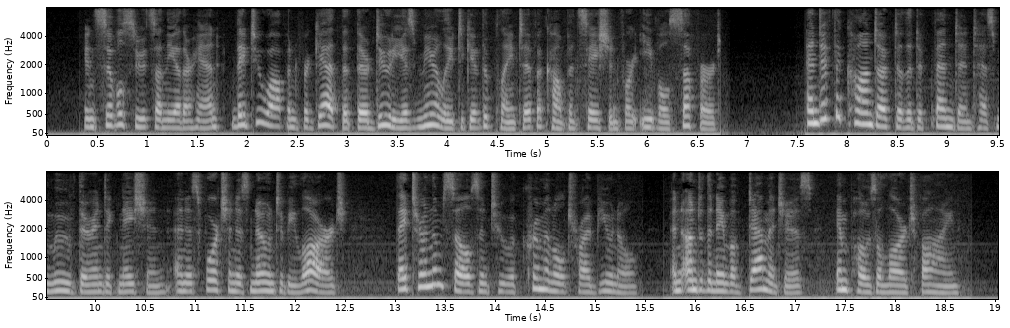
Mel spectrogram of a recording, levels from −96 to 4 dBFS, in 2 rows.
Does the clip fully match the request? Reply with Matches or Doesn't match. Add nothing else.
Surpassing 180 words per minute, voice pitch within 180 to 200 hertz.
Matches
